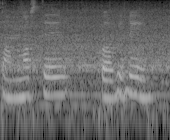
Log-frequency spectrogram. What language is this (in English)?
Odia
